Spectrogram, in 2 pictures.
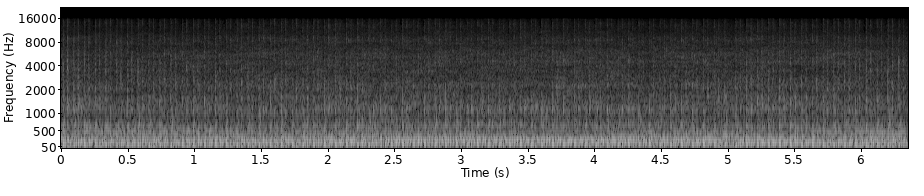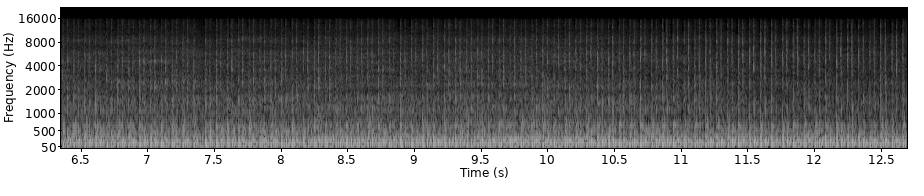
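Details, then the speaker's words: Cold start idle on a 2021 Indian Scout Bobber Twenty V-twin with Vance & Hines Twin Slash slip-on exhaust, before quieting with baffle material: deep, loud, lumpy idle pulsing two to three beats a second; exhaust excessively loud. "loud holy [ __ ] oh my God it's so loud pretty cool"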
